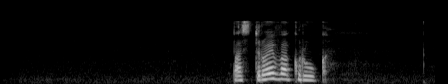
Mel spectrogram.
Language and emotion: Russian, neutral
